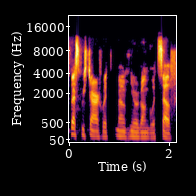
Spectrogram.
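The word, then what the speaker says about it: Nyiragongo: i think it's best we start with mount neurogongo itself it's spelled n-y-i-r-a-g-o-n-g-o standing at 3740 meters it's a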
